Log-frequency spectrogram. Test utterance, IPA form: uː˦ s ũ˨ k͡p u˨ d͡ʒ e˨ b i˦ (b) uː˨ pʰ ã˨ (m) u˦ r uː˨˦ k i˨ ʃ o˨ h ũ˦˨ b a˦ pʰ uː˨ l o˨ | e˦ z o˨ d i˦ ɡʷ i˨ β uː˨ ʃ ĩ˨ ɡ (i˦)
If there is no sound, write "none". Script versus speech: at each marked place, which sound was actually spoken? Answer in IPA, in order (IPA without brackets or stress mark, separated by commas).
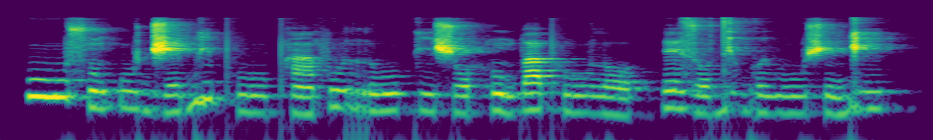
pʰ, f, i˦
